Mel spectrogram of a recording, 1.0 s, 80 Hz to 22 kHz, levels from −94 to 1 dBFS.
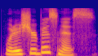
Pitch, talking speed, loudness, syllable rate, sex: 255 Hz, 245 wpm, -16 LUFS, 6.7 syllables/s, female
